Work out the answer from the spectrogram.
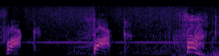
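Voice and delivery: furious swearing rising in pitch; escalating curses. Real, not acted. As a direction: build the frustration curse by curse. Botched take, rising frustration.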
